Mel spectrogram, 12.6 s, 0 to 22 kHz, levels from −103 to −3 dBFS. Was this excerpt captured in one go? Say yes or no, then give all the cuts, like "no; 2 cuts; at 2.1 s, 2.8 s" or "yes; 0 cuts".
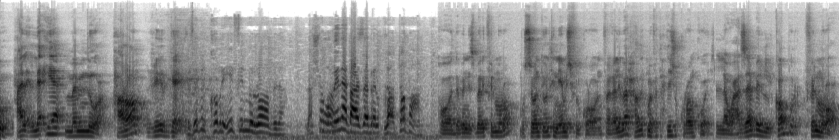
no; 2 cuts; at 2.8 s, 6.6 s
